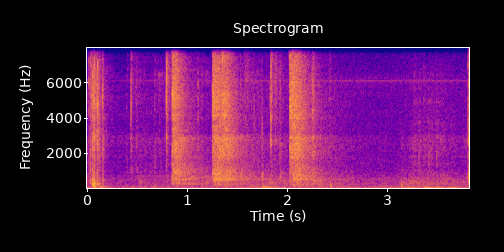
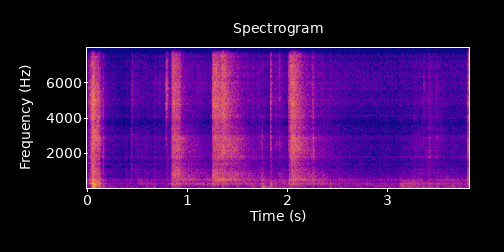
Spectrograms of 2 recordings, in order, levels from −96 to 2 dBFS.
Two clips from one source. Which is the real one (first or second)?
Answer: first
